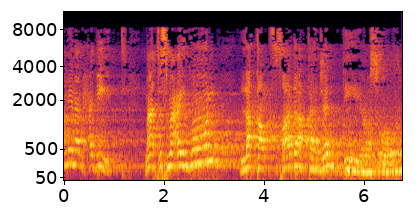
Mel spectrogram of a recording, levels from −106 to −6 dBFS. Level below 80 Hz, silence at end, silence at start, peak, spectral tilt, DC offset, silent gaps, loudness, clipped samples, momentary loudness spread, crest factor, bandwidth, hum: -42 dBFS; 0 s; 0 s; -2 dBFS; -6 dB/octave; under 0.1%; none; -16 LUFS; under 0.1%; 10 LU; 14 dB; 8.8 kHz; none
